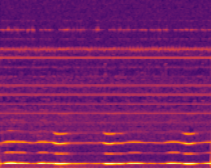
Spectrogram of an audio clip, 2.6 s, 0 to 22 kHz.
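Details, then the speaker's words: Brand-new factory-standard Minelab GPX5000 metal detector, coil in air, before input-stage redesign; steady high warbling threshold tone with slow wavering pulse about twice a second. Threshold chirp noise, considered pretty standard. "it's a lot of noise coming through but anyway actually I think that noise is pretty standard"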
